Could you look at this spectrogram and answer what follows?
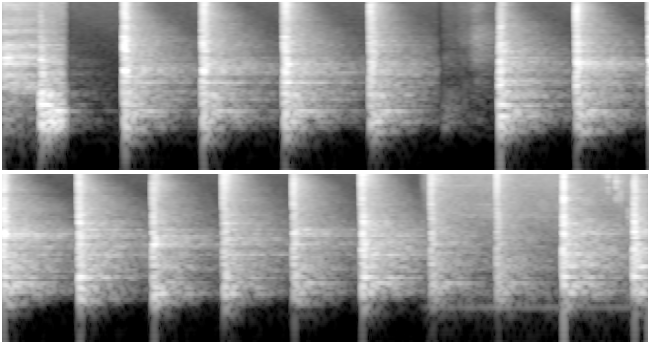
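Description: Rubber mallet striking the end of a steel shaft, driving it through the bores of the lathe's cast-iron leg and motor drive. About fifteen even blows, a little under two a second, each a sharp knock with a short ring, with one longer pause about three seconds in.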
